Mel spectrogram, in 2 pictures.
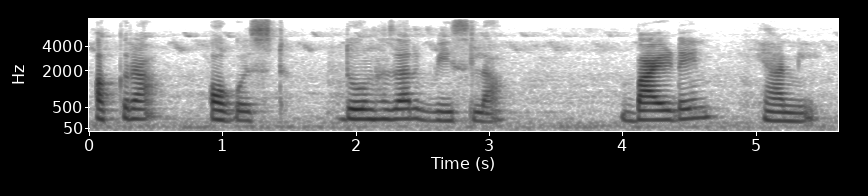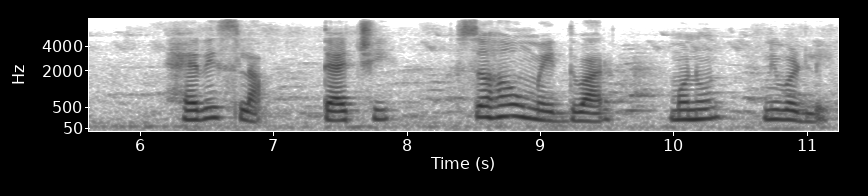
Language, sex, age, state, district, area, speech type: Marathi, female, 18-30, Maharashtra, Osmanabad, rural, read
